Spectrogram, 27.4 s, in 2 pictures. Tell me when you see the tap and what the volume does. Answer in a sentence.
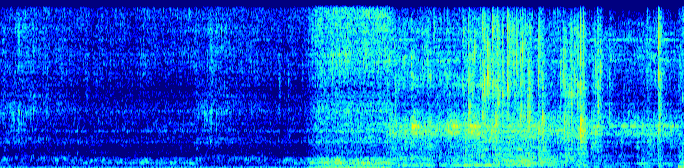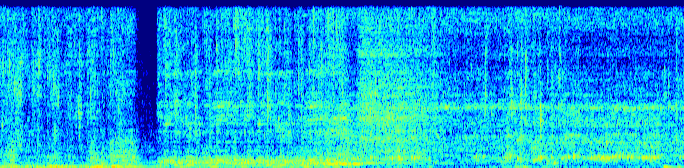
The tap can be heard from 0.0 to 27.3 s, getting louder.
